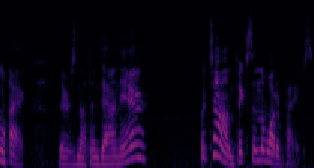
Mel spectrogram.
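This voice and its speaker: Using a put-on character voice, a woman speaks at a moderate pace and medium pitch with very wide pitch swings. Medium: read story. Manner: friendly, fatherly.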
